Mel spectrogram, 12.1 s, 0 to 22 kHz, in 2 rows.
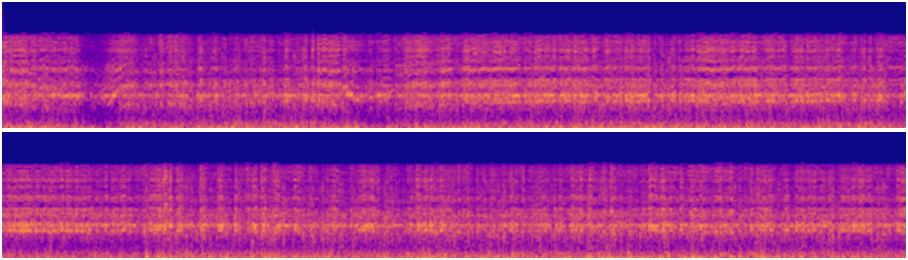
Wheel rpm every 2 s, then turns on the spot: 130, 190, 230, 230, 230, 220.
none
